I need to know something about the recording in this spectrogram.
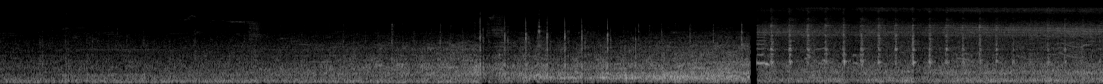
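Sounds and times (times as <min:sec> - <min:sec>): miniature train clicking on track: 0:03.4 - 0:11.0.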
